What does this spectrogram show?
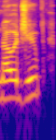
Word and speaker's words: Noah Jupe: You know, it's Noah Jupe, right? I'm saying it right. Mhm. Noah Jupe.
